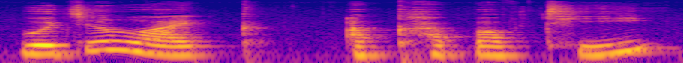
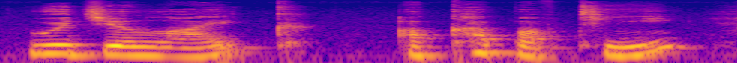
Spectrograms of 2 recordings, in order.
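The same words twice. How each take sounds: The two takes are said the same way.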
